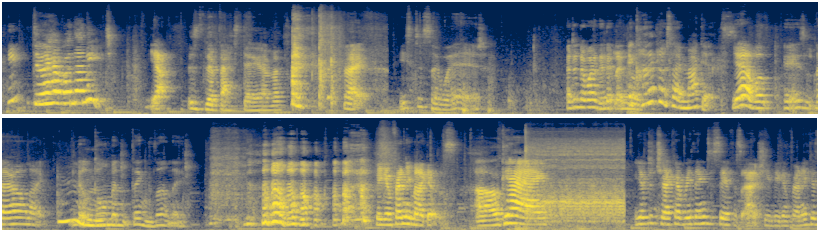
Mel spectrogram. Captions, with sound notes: Do I have one on each? Yep. This is the best day ever. [laughs] Yeast is so weird. That kinda looks like maggots. Well yes, they are like little dormant things aren't they? [laughs] Vegan friendly maggots. Okay... [mixer noise] Do you have to check everything to see if it's actually vegan friendly?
